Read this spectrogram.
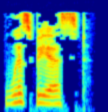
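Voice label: "wispiest", English, British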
